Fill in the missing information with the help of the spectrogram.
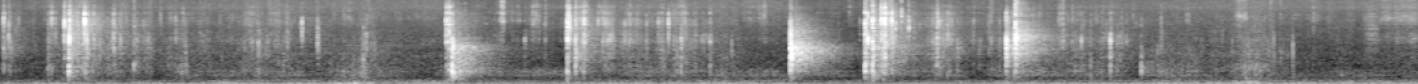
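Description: Small solid white gym chalk blocks coated in black powder are squeezed and crumbled by bare fingers and palms over loose crushed chalk. The result is a series of dry, crisp crunches and brief snaps, some bright and some duller, over a steady low hum.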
